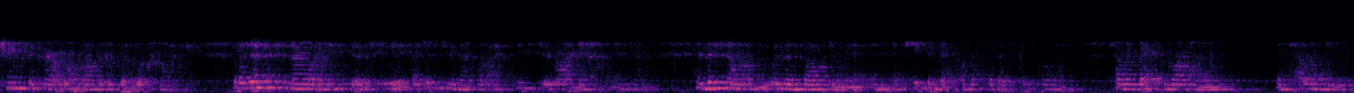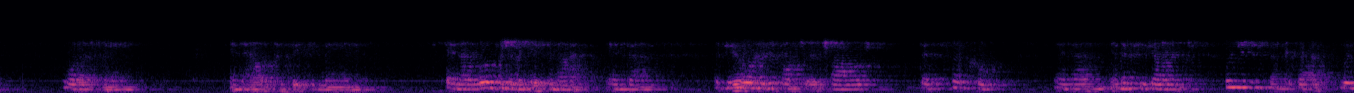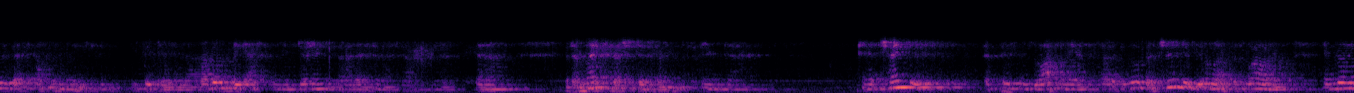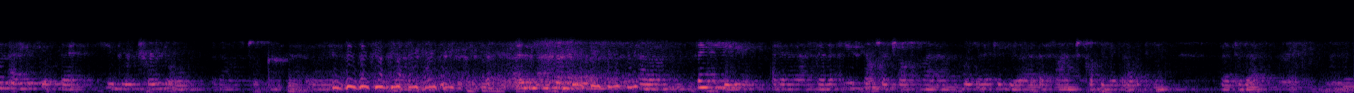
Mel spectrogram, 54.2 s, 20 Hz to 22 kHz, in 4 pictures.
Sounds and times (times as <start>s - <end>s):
Female speech, woman speaking: 0.0s - 13.6s, 14.2s - 15.0s, 15.8s - 17.2s, 18.0s - 34.7s, 35.7s - 54.1s
Narration, monologue: 0.0s - 54.1s.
